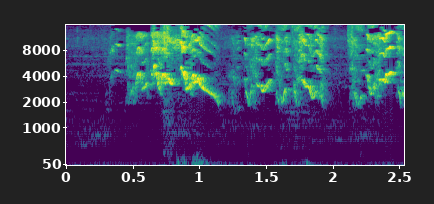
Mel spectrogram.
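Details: Buffy-fronted seedeater (bico de pimenta or batuqueiro) singing in a cage placed beside another: rapid, high, tumbling chirps in continuous phrases, with some low thumping noise underneath.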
